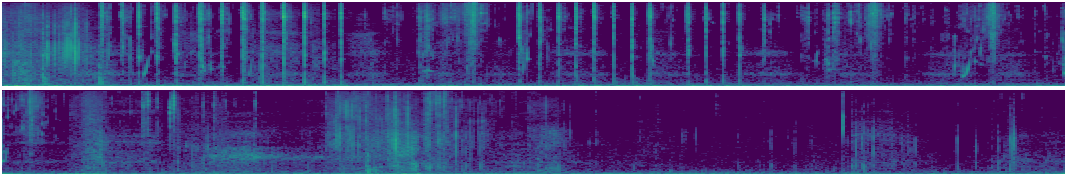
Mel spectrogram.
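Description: Ice scoop crunching and scraping through slush and ice chips in a fishing hole, with quick runs of sharp clicks through the first several seconds; quieter from about sixteen seconds on.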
